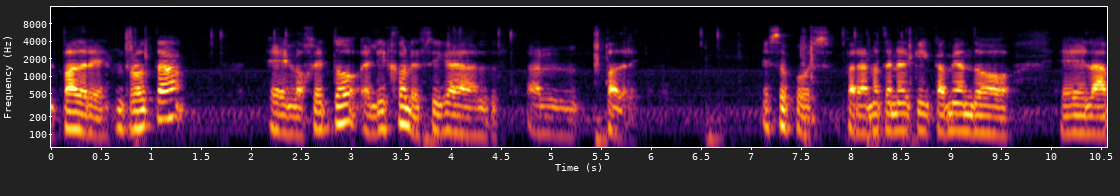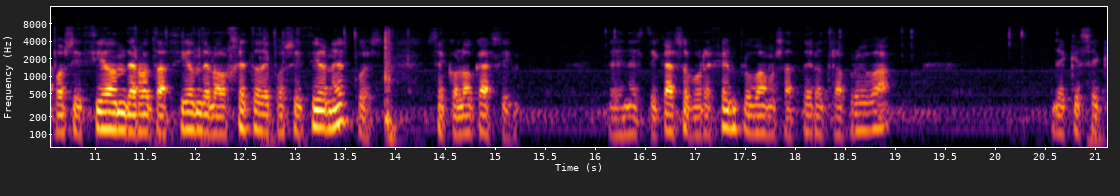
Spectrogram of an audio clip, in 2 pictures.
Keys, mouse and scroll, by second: 0.8 r, 2.3-3.8 drag, 3.8 shift+middle click, 4.5 click, 5.4-13.5 middle drag, 5.5 g, 7.6 r, 13.5-16.1 right drag, 16.1-21.1 drag, 20.1 middle click, 20.1 right click.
